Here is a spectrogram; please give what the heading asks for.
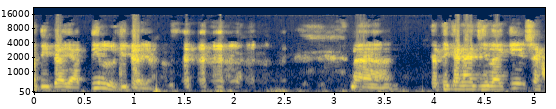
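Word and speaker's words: بداية الهداية: Kenapa ada huruf jar B katanya dibacanya bidayatul hidayah harusnya bidayatil hidayah.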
